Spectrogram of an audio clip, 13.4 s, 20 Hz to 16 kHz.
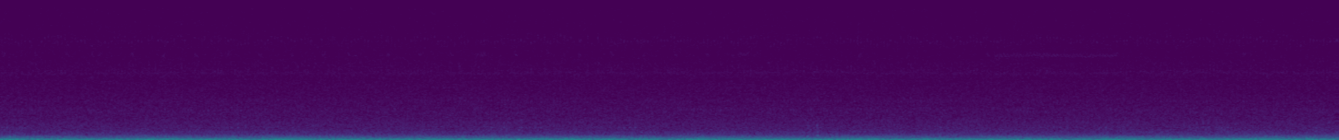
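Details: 2011 EcoBoost engine at startup: low, uneven idle rumble that wavers and never settles, with no distinct tick; owner notes the fluctuation is not from his foot.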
